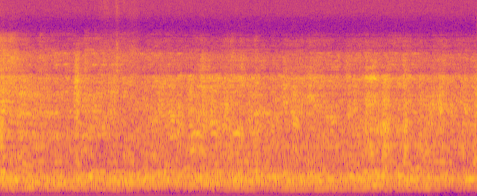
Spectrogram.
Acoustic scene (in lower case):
park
